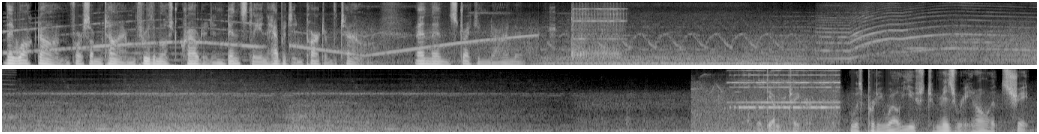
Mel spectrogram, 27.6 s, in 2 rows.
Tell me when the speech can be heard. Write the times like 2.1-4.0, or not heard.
0.0-7.0, 23.9-27.5.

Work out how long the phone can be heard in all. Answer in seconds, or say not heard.
3 s.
